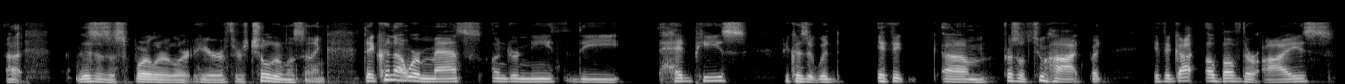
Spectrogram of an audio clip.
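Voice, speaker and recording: A woman's voice: very deep voice, measured pace, no room sound, highs cut off. A woman co-hosting a casual podcast, hesitant, often searching for words. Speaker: podcast co-host. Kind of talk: casual chat.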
